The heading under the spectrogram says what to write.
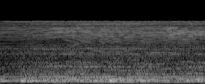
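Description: A tattoo machine buzzes steadily as a tattoo is being done, a continuous electric hum with a faint flutter and no voices, holding the same pitch and level for about two seconds.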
